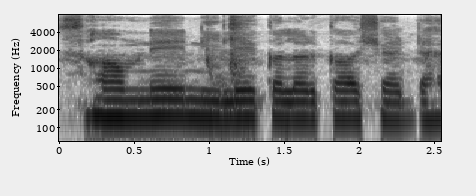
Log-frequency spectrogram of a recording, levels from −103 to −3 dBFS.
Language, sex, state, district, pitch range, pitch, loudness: Hindi, male, Uttar Pradesh, Shamli, 140-150 Hz, 140 Hz, -17 LUFS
